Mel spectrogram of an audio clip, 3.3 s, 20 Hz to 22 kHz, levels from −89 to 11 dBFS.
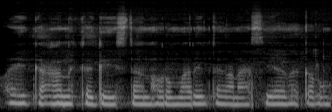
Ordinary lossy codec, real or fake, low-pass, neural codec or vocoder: none; fake; none; vocoder, 44.1 kHz, 128 mel bands every 256 samples, BigVGAN v2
